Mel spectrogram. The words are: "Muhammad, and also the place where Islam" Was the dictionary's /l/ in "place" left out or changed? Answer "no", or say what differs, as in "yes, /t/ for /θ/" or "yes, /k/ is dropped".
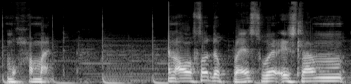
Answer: no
